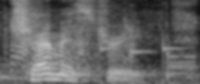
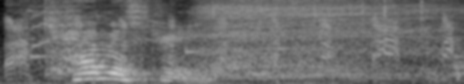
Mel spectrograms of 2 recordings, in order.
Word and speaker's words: chemistry: that's why okay but when it's not French what sound does this make Dutch sound which means this word is it'd be chemistry chemistry you don't see how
